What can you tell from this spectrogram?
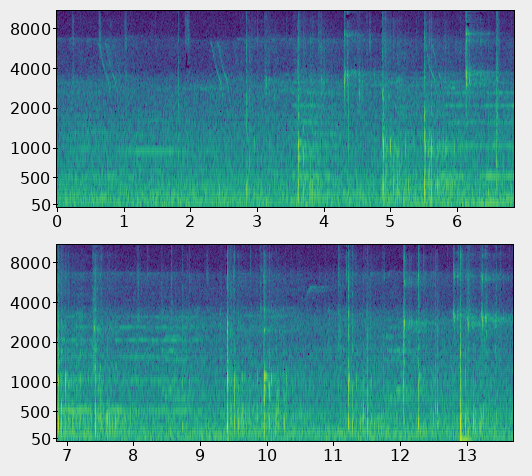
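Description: Tennis ball being hit by rackets and bouncing on a hard court during a rally: sharp pops every second or two, often in pairs about half a second apart.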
